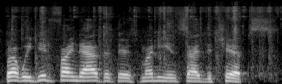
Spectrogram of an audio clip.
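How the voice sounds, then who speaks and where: An older man hosts a relaxed live stream, tossing out dry, wisecracking remarks to his viewers. His voice sits fairly high for a man. Faint clicks and clattering coins from a game machine are heard behind him. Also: normal speed, slight background noise. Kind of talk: casual live-stream chat.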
